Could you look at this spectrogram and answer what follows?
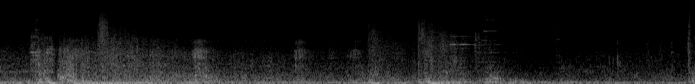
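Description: Heavy tank cannon fire in World of Tanks from a TS-5 tank destroyer, several booming shots over a constant roar of engine and battle noise.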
